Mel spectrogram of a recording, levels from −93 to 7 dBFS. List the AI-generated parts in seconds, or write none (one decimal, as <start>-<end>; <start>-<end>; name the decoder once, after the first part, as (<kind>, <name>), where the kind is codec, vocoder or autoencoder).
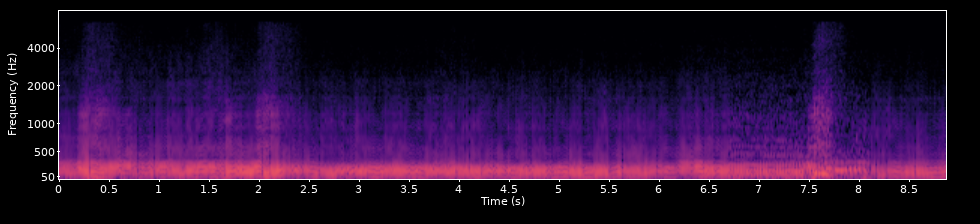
0.0-6.7 (vocoder, Vocos); 8.1-8.9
